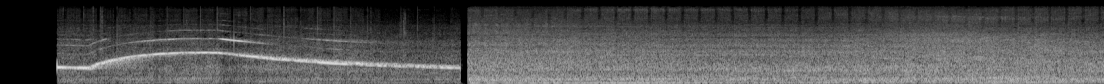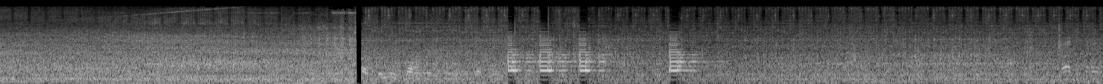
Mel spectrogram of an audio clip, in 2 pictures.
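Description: An emergency vehicle siren gives one loud wail, rising and then falling, for about four seconds. After a cut comes a steady rush of road noise, which turns quieter near the end with a few brief voices.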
